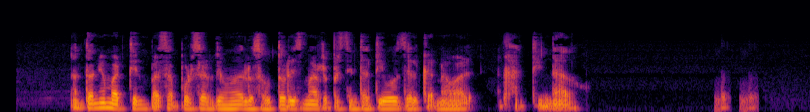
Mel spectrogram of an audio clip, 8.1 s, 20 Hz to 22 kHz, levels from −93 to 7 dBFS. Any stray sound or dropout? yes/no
yes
